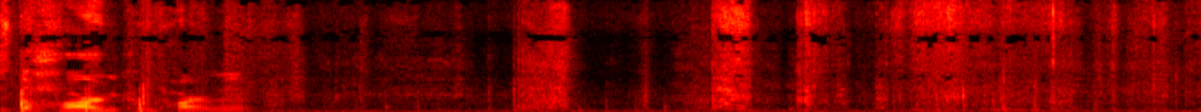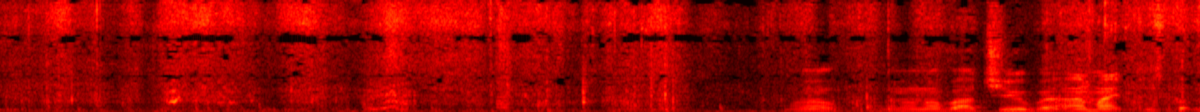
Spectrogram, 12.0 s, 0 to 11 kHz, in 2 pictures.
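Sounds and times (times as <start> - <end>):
bag zipper being pulled open: 3.5 - 4.0, 6.7 - 8.2.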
